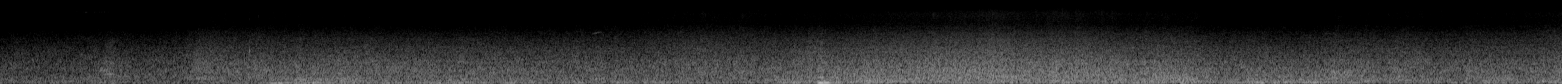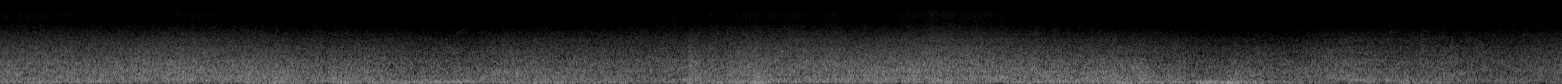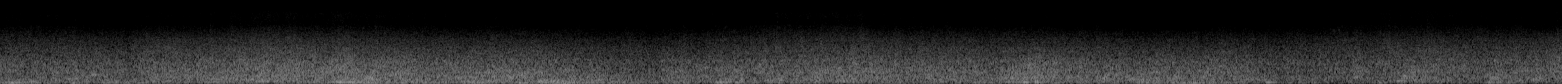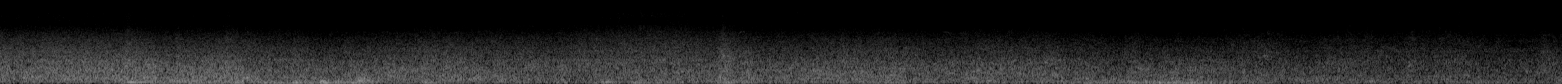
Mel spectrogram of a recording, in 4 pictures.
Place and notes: Koto island, Taitung County - Clipping block
On the bank, Tide and Wave
Zoom H2n MS+XY
29 October 2014, 15:53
